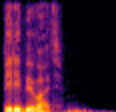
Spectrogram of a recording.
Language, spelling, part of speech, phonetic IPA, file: Russian, перебивать, verb, [pʲɪrʲɪbʲɪˈvatʲ], Ru-перебивать.ogg
- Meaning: imperfective form of переби́ть (perebítʹ)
